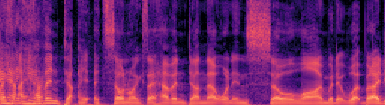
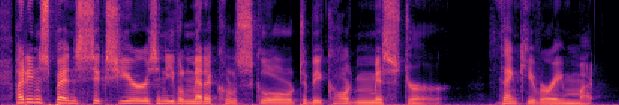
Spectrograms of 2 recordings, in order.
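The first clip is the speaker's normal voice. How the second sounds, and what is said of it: Impression of a film character. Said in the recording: “I do a little doctor ... That was good.”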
